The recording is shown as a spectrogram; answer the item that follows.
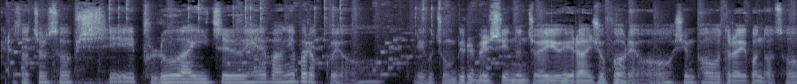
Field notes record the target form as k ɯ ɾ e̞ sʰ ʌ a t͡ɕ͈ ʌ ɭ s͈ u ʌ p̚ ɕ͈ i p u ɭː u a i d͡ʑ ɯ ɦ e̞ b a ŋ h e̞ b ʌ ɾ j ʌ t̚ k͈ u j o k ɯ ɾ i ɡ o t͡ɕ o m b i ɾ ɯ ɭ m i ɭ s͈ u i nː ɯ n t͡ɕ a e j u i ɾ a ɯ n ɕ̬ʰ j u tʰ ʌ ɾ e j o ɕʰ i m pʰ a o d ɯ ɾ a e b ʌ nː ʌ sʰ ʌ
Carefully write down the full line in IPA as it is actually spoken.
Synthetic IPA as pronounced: k ɯ ɾ e̞ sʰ ʌ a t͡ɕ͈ ʌ ɭ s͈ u ʌ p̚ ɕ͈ i p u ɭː u a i d͡ʑ ɯ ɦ e̞ b a ŋ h e̞ b ʌ ɾ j ʌ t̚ k͈ u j o k ɯ ɾ i ɡ o t͡ɕ o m b i ɾ ɯ ɭ m i ɭ s͈ u i nː ɯ n t͡ɕ ʌ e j u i ɾ a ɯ n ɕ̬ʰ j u pʰ ʌ ɾ e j o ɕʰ i m pʰ a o d ɯ ɾ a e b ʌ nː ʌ sʰ ʌ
